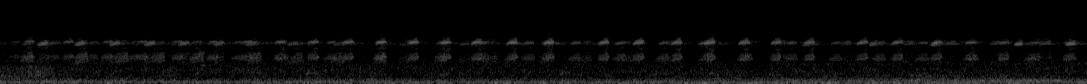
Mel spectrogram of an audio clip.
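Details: Frog chorus in rice paddies during farming preparation, many short rasping croaks repeated about three per second, blending into a continuous pulsing trill over faint low-frequency background noise.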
